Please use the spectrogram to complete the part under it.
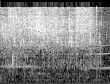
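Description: Steady trickling water runs continuously as it is poured onto rice in a container for soaking, with a faint background hum.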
